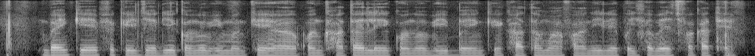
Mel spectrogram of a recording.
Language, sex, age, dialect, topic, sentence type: Chhattisgarhi, male, 18-24, Western/Budati/Khatahi, banking, statement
